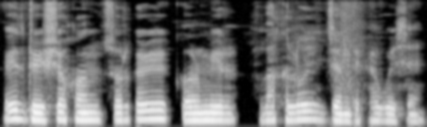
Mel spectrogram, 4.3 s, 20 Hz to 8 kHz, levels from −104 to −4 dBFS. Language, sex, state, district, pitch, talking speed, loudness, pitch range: Assamese, male, Assam, Sonitpur, 130 Hz, 100 wpm, -15 LUFS, 125-140 Hz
